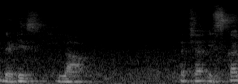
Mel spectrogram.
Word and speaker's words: le: The pronunciation is ल. उसका उच्चारण हम ल की तरह करते हैं, ल, है ना. हम थोड़ा सा ल को एक्सटेंड करते हैं, खींचते हैं बोलते वक्त, ल.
